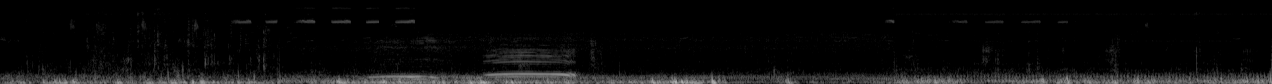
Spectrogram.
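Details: Inside a large barn holding dozens of resting cattle, a single cow gives two short moos, the second rising and then falling, over a low rumbling background with faint high beeps.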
